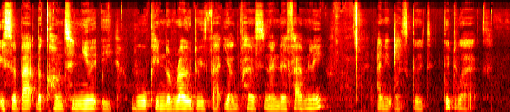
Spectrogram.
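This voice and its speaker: With long, frequent pauses, a woman with a London accent speaks at a moderate pace in a very deep, low pitch, her tone dark and mellow and her intonation fairly even. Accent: London English with Caribbean heritage. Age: 60s. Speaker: retired council community safety officer. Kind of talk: interview.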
